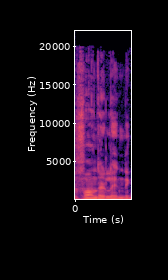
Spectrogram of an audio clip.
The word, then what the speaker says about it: Van der Linde: part of a gang, the Van der Linde gang, which, yes, I'm pronouncing that Dutch, fuck you.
